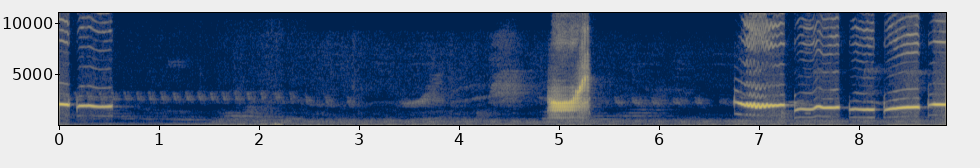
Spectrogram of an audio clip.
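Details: Young sooty-headed bulbul learning its varied song: a clear whistled note, a long quiet pause, a harsh rising rasp, then a quick sequence of slurred whistles dipping and rising.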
